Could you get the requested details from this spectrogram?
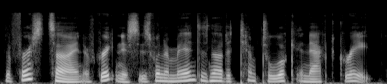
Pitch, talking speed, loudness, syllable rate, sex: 150 Hz, 265 wpm, -19 LUFS, 5.2 syllables/s, male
